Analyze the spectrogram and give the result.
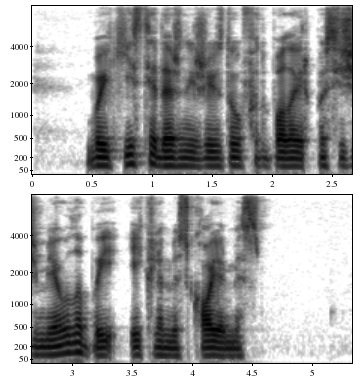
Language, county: Lithuanian, Alytus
